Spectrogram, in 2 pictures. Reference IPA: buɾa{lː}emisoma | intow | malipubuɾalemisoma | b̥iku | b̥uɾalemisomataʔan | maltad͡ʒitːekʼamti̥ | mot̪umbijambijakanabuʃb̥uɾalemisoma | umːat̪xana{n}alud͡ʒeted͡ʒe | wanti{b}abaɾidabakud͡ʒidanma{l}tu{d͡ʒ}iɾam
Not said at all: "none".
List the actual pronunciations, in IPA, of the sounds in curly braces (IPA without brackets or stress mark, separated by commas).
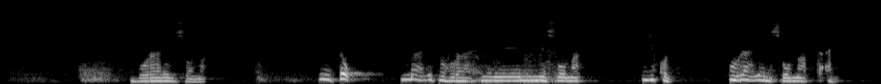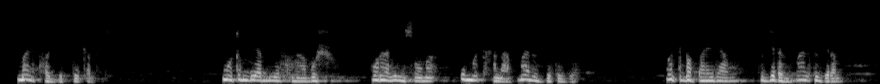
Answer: l, m, b, l, d͡ʒ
